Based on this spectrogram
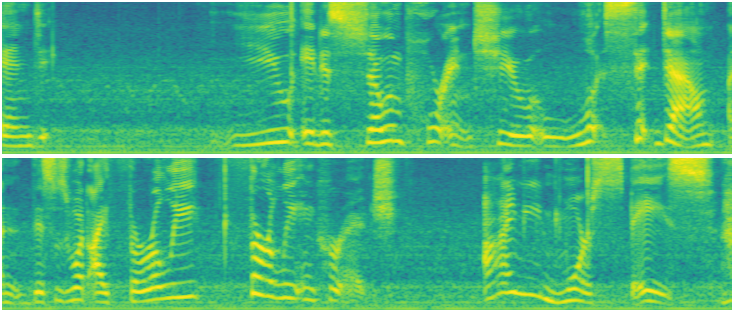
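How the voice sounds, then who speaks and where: A woman speaks with an American accent. She talks very slowly, leaving long, frequent pauses. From United States. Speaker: English teacher. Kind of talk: casual online lesson. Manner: unscripted, rambling train of thought.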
